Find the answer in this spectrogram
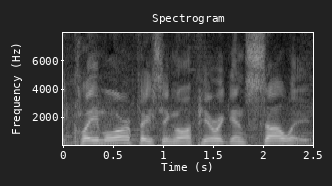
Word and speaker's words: Sahle: So it'll be Claymore facing off here against Sahle. S-A-H-L-E is how you say it, but it doesn't look that way.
